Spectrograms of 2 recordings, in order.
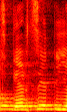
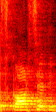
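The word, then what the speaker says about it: scarcity: नहीं, there is नो स्केर्सिटी of food in Pakistan. Viewers ये pronunciation जो है स्केर्सिटी, बेशुमार लोग इसको स्कार्सिटी पढ़ते हैं। No, that is wrong, incorrect pronunciation. Correct pronunciation is स्केर्सिटी।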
